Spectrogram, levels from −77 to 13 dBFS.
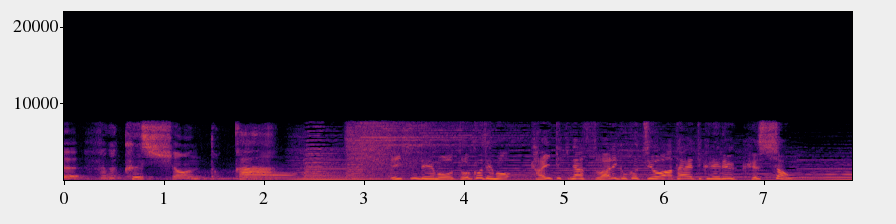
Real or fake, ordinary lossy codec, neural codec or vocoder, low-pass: real; none; none; none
